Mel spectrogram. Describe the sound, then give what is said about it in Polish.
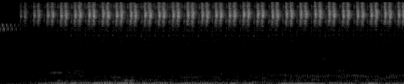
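Great green bush-cricket and cricket chirping: many rapid, high-pitched pulses repeat in a steady, even rhythm throughout, fairly loud with no voices. “Dla porównania warto posłuchać przez chwilę głosu pasikonika zielonego”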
